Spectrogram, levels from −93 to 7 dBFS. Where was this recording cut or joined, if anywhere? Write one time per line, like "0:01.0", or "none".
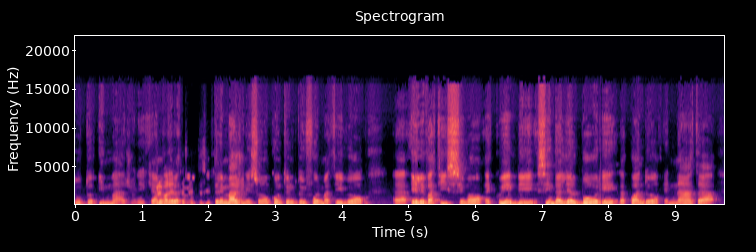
0:02.1

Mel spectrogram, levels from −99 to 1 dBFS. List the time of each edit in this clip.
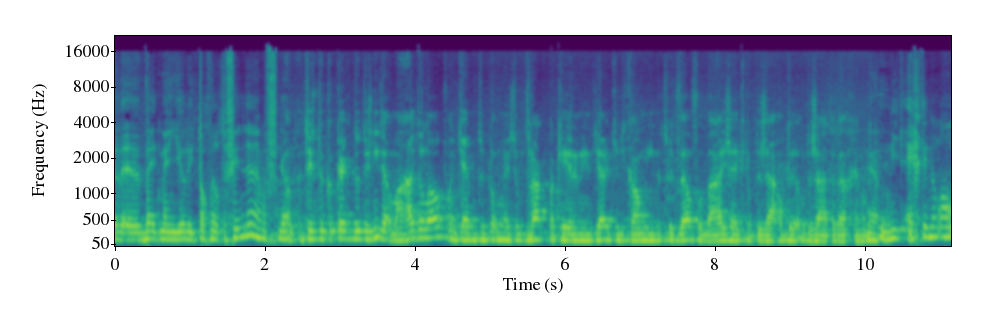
0:02.1
0:10.2

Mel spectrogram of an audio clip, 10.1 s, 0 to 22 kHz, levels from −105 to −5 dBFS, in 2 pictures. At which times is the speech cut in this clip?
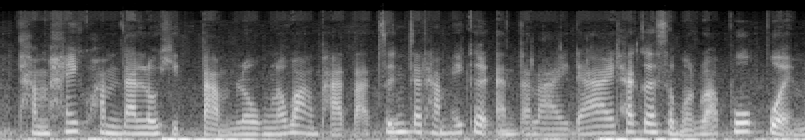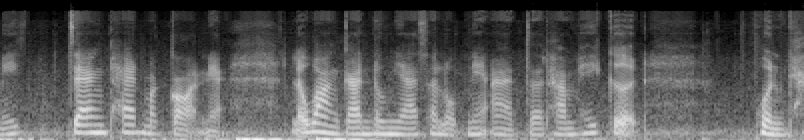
none

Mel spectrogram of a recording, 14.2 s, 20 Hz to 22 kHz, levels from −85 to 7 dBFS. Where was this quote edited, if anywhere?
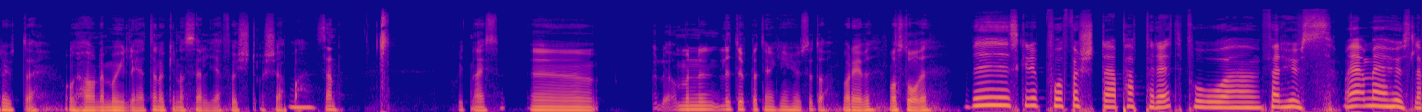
none

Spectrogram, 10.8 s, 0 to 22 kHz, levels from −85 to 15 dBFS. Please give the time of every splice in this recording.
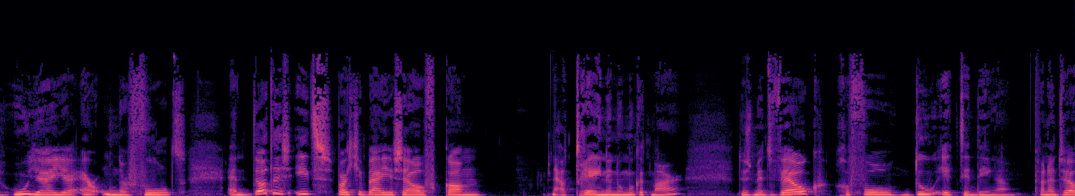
none

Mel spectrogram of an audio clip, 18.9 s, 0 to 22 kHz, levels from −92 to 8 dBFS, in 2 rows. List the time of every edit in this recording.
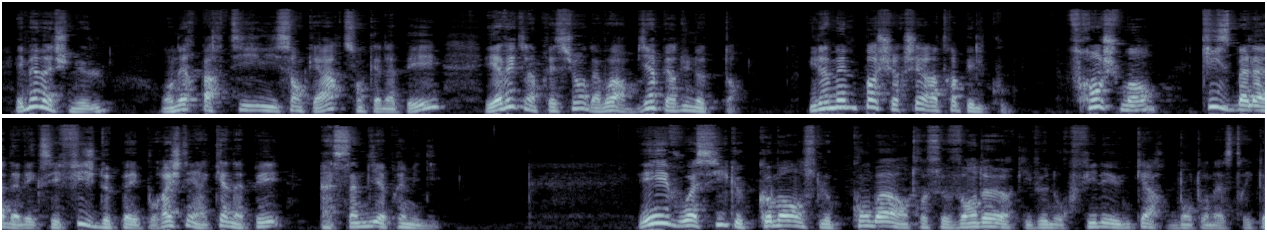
0:06.0
0:07.9

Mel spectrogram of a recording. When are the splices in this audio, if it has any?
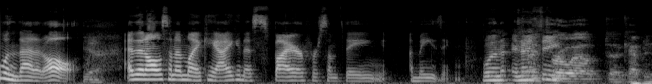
none

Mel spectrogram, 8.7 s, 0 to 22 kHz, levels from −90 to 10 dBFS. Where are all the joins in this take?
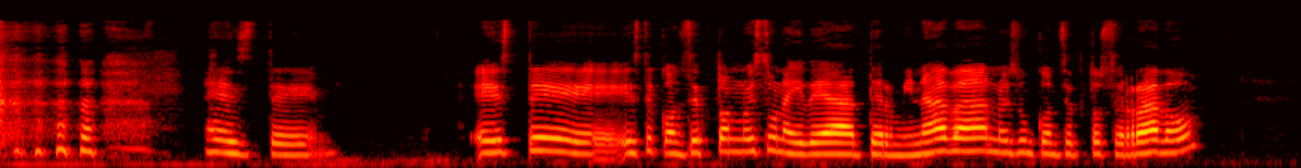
0:03.1

